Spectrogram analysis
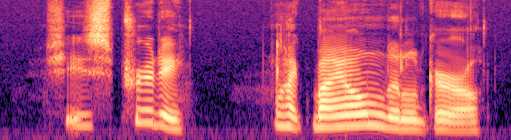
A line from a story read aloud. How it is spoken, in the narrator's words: the tall one said in a more pleasant voice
